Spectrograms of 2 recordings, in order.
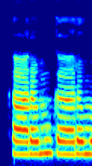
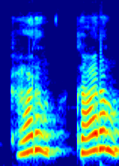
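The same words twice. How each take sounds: First: Said in the usual way. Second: Gasping from chili. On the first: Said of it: "అని". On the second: A narrator's reading. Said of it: "అన్నట్టు తాగుతానే ఉంటది".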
